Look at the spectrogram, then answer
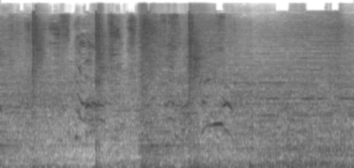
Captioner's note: girls scream in pain as they are attacked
